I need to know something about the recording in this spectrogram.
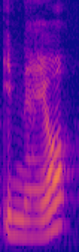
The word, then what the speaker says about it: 있나요: 있나요 thì thường người Hàn Quốc sẽ đọc biến âm là 있나요 thì nó nhẹ nhàng hơn.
